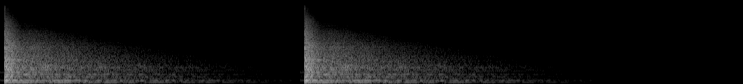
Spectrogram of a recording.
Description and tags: Davul(Greek ethnic instrument) Beat Recorded in Delta Studios. Double Beat.
Effect used: Deep Verb Double Space Designer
